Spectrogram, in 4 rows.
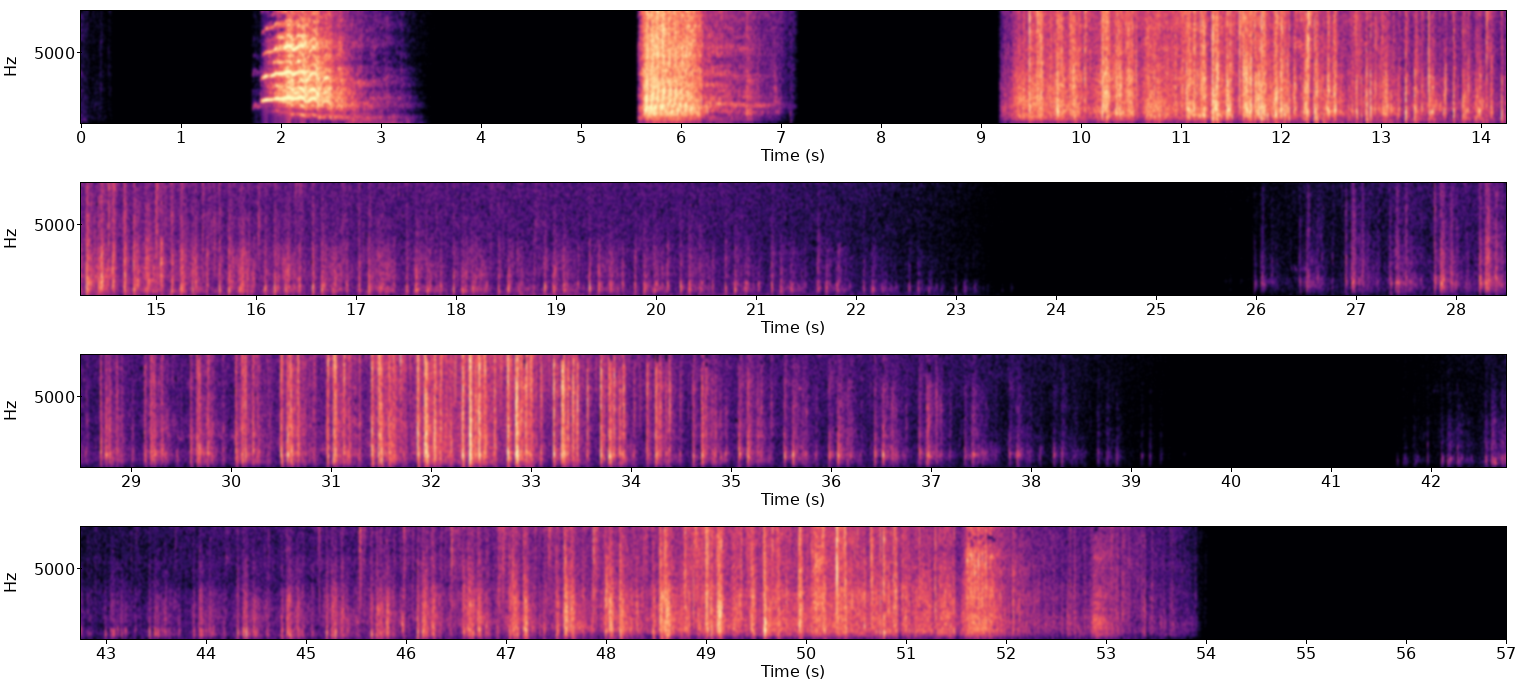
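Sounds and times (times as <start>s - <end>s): horse hooves clattering: 9.2s - 23.2s, 26.0s - 38.9s, 42.0s - 53.8s.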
